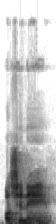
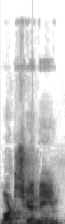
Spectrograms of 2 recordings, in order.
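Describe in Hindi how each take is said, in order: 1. t की आवाज़ नरम है और लगभग गायब हो जाती है। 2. t की आवाज़ साफ़ और स्पष्ट है। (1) "वो व्हाट ट साउंड को उतना एम्फेटिकली नहीं बोलते" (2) "ट साउंड प्रोमिनेंट आएगी"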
